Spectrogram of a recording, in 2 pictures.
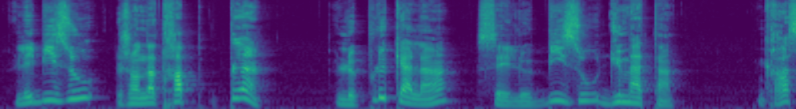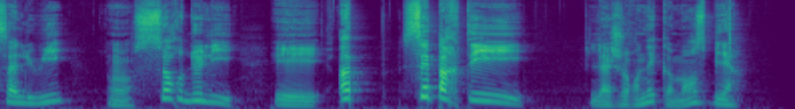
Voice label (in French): test micro c414 lecture enfant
